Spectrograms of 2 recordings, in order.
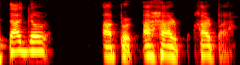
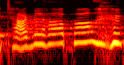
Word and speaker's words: Tagelharpa: say Tagal arpa, the Tagal harpa, right? The instrument, the Tagal harpa, the Tagal harpa. How do you say it? Bianca? We say Tagelharpa. Tagelharpa.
